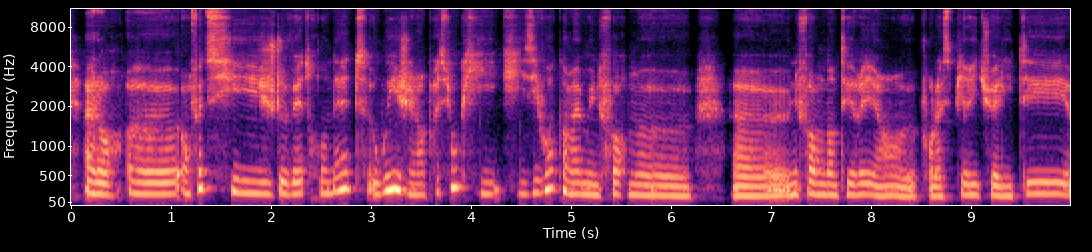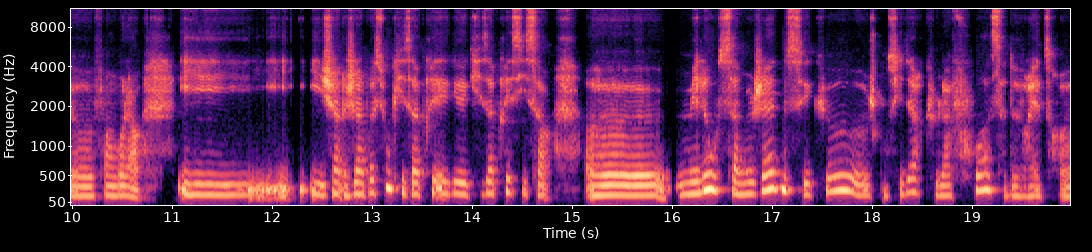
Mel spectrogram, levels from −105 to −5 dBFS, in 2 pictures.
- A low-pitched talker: No, high, 190 Hz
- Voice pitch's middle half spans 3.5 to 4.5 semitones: Yes, average, 4.2 semitones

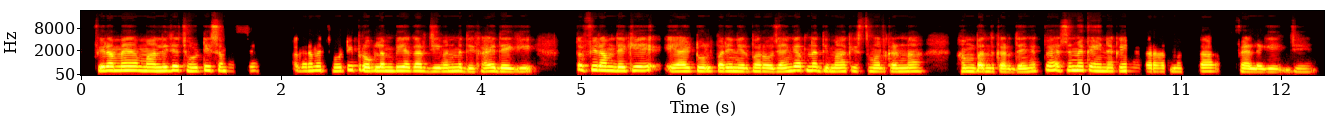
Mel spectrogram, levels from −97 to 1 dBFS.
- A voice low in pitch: No, medium, 185 Hz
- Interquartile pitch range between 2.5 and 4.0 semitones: Yes, average, 3.1 semitones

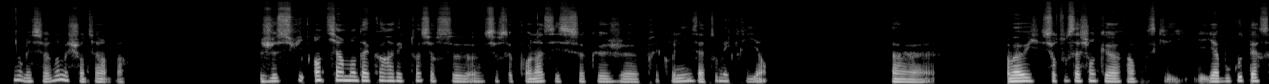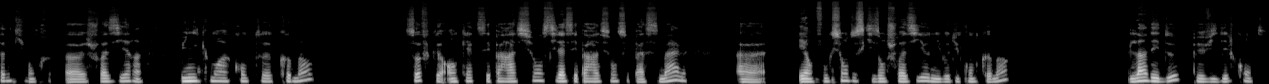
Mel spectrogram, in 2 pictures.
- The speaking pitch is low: No, medium, 145 Hz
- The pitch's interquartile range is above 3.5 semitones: No, average, 3.2 semitones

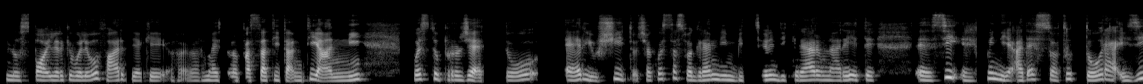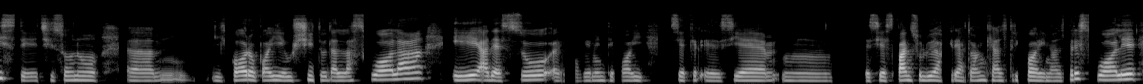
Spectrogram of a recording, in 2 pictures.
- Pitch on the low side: No, high, 195 Hz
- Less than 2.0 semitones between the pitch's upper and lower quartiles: No, narrow, 2.6 semitones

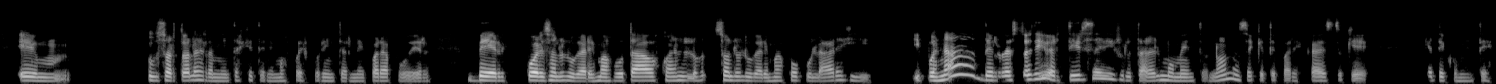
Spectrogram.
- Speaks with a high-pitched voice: No, medium, 180 Hz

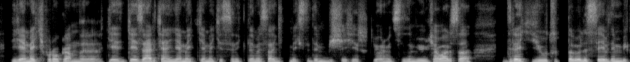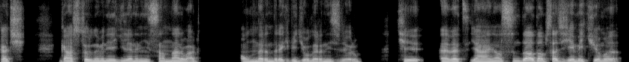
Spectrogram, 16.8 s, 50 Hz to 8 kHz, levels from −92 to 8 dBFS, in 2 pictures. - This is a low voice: Yes, very low, 95 Hz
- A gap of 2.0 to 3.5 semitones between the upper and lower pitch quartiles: No, narrow, 1.4 semitones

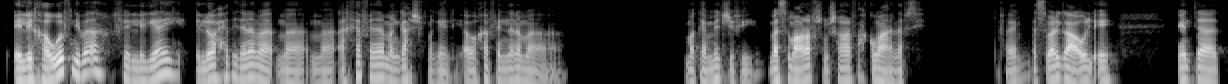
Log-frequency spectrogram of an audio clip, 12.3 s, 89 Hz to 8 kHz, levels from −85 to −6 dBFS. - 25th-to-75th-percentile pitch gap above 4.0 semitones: No, average, 3.7 semitones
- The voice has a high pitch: No, low, 105 Hz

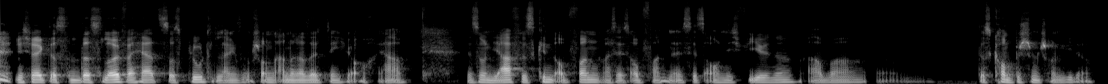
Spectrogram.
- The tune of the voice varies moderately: No, narrow, 1.6 semitones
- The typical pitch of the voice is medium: No, low, 105 Hz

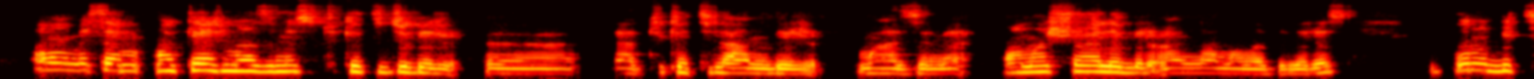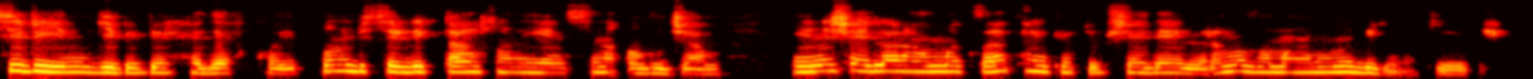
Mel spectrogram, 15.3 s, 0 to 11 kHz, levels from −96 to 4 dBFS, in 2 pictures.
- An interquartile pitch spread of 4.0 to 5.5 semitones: Yes, average, 4.5 semitones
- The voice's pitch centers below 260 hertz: Yes, high, 190 Hz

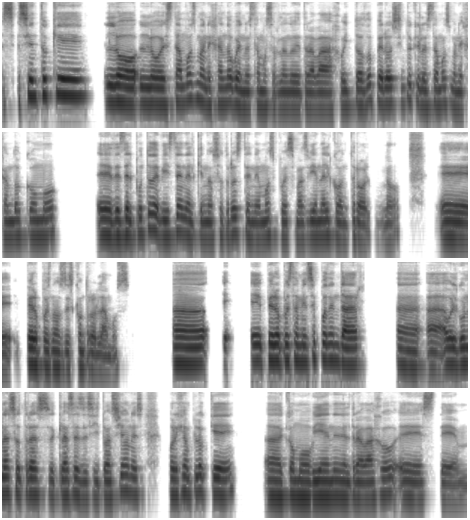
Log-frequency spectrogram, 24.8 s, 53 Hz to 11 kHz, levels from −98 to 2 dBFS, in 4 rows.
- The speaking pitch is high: No, medium, 140 Hz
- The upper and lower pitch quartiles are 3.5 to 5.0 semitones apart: No, average, 2.9 semitones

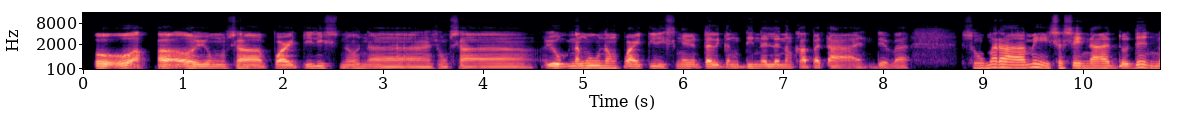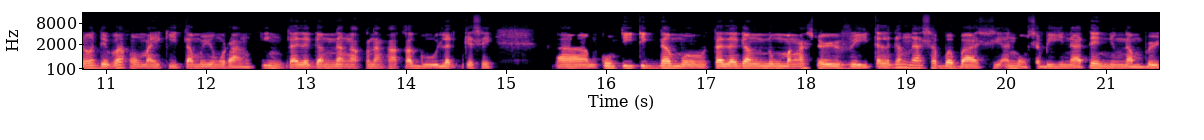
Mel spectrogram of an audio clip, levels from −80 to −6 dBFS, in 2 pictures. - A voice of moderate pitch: No, low, 125 Hz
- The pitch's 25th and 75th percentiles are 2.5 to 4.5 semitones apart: Yes, average, 3.0 semitones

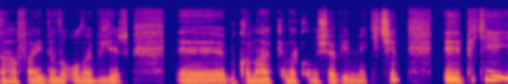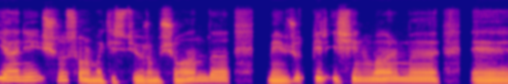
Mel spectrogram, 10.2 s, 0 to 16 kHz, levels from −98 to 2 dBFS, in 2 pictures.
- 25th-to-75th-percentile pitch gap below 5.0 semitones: No, wide, 5.6 semitones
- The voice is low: Yes, low, 100 Hz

